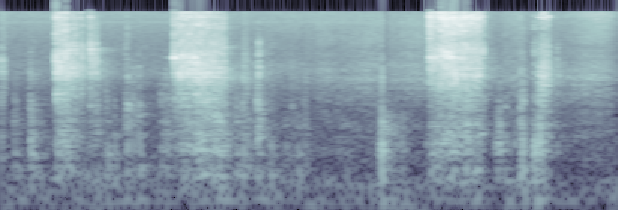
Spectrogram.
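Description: Socket ratchet wrench clicking in several rasping bursts as it is worked back and forth, loosening the bolts that hold a mill's Z-axis column to its wooden shipping board.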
